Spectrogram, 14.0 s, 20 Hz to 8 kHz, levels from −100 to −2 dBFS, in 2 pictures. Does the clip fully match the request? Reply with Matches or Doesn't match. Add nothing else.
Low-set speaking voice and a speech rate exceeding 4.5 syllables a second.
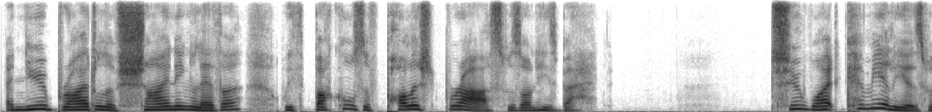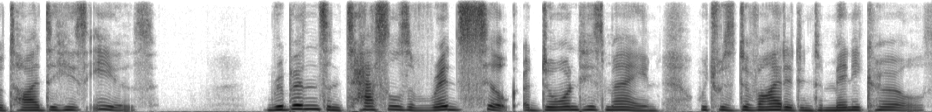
Doesn't match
